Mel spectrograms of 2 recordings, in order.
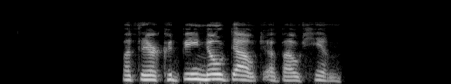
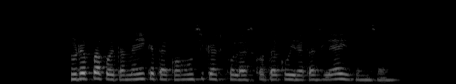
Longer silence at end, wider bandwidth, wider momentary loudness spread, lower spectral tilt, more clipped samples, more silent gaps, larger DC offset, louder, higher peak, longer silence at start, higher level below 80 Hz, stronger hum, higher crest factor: first, 1.1 s vs 0.6 s; about the same, 7.6 kHz vs 7.8 kHz; about the same, 14 LU vs 14 LU; about the same, -6 dB/octave vs -6 dB/octave; neither; neither; neither; first, -17 LUFS vs -44 LUFS; first, -2 dBFS vs -26 dBFS; first, 1.25 s vs 0.7 s; first, -60 dBFS vs under -90 dBFS; neither; about the same, 18 dB vs 20 dB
